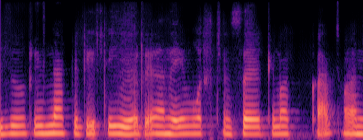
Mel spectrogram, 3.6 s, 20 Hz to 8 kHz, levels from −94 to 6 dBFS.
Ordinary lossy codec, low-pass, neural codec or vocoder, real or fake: none; none; codec, 16 kHz, 1 kbps, X-Codec, HuBERT features, trained on balanced general audio; fake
